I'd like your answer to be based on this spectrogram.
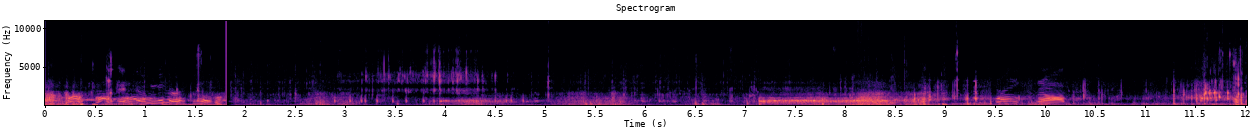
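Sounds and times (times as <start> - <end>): muffled underwater wash: 0.0 - 12.0
underwater clicks and crackles: 0.0 - 12.0.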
